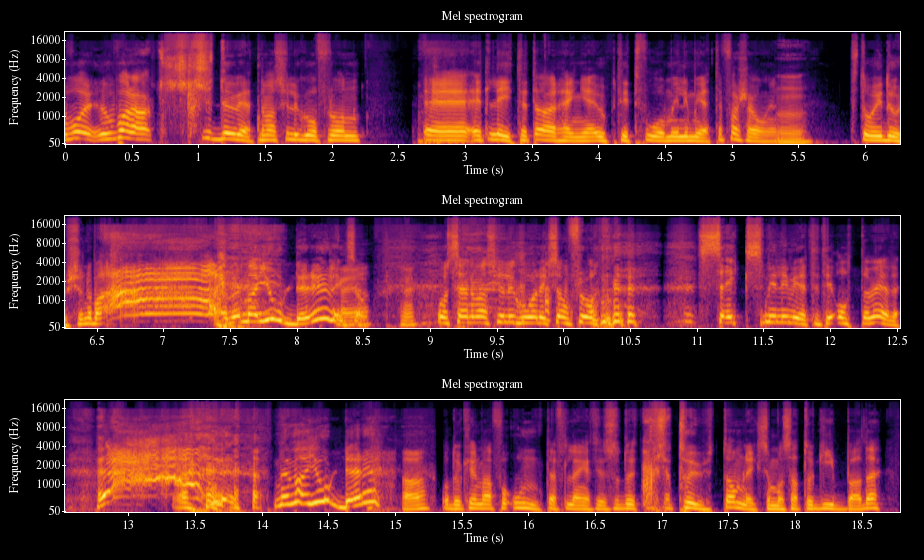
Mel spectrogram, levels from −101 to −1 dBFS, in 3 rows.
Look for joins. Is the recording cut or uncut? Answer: cut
